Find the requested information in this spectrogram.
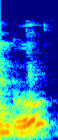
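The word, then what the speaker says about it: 구: 9 itu dibaca gu, kemudian yang bintang dibaca man.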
